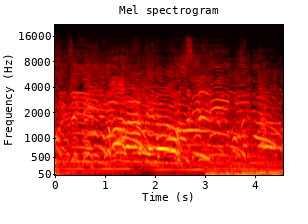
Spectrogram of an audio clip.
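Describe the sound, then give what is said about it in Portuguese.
A large crowd clamors and shouts together, demanding the death of Jesus before the Roman governor; many overlapping voices form a loud, continuous roar that stays intense throughout, with a low rumble rising toward the end. “Mas a multidão exige a sua morte.”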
